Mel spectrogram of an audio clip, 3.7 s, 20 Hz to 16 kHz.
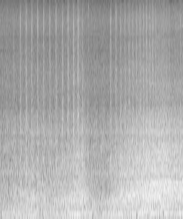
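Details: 2005 Duramax LLY diesel truck, batteries near dead, cold start after sitting many months: rough idle with an uneven knocking tap that loudens near the end; check engine light on, internal cause unknown, compression test later suggests the engine needs replacing.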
